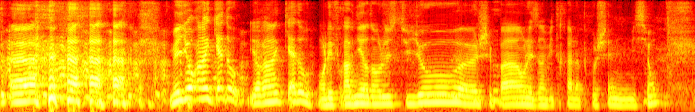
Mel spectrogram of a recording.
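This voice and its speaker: A man rattles along at a very fast pace while noticeable background noise carries on. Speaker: radio show host. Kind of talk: casual radio chat. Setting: studio. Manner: loud.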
